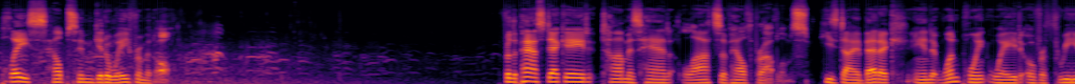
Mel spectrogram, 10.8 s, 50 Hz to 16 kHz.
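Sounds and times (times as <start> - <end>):
geese honking at a pond: 0.0 - 5.1
speech: 0.1 - 1.8, 5.1 - 10.7.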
